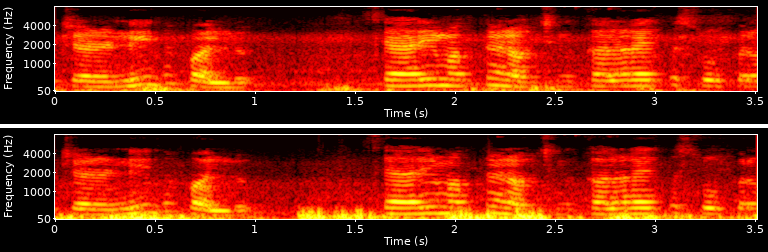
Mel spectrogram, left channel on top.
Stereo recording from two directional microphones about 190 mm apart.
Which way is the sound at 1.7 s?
25° right (ahead or behind).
